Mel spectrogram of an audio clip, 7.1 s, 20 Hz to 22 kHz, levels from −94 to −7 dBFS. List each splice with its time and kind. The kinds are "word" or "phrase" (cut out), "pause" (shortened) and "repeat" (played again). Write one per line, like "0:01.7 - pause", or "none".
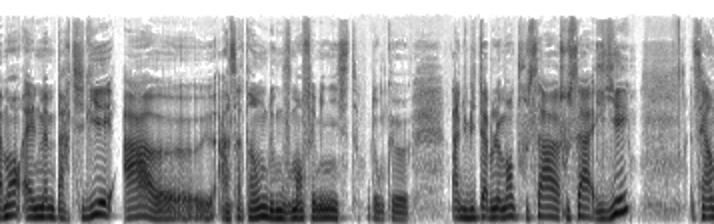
0:03.6 - pause
0:05.6 - word
0:05.9 - word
